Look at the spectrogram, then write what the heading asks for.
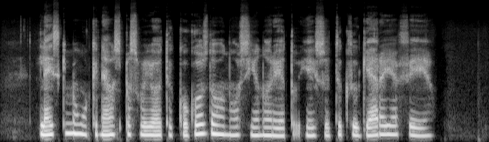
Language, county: Lithuanian, Marijampolė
